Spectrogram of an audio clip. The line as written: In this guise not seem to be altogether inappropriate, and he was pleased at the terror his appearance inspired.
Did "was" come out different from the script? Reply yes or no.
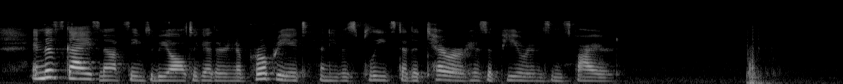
no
